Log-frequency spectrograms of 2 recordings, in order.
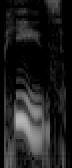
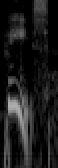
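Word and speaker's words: Pease: I typed it in it says to pronounce it as peas so I'm just going to pronounce it as peas p e a s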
